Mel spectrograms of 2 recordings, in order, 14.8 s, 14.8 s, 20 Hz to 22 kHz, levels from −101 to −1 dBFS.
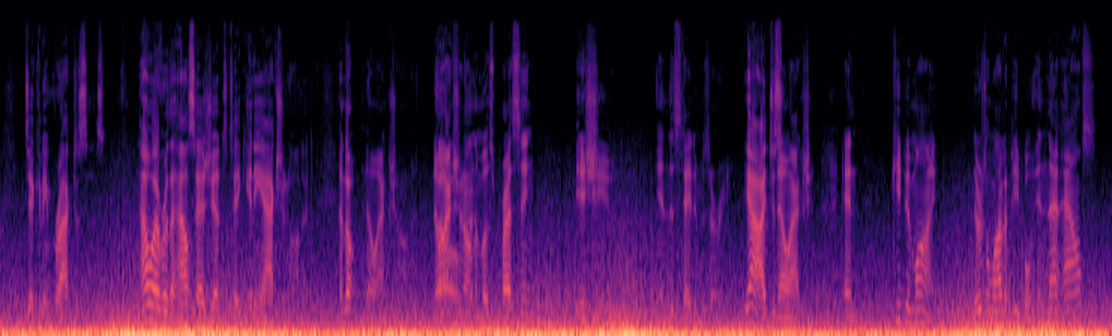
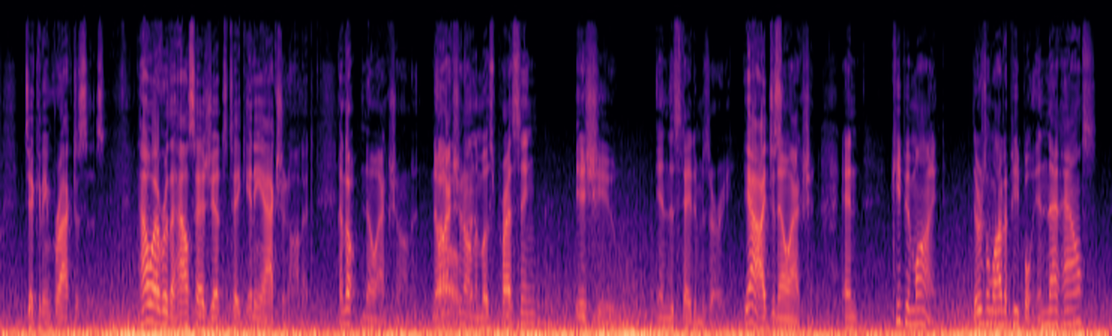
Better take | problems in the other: second | wind noise on the microphone; heavy; 5 dB below the speech; occasional gusts in the second

